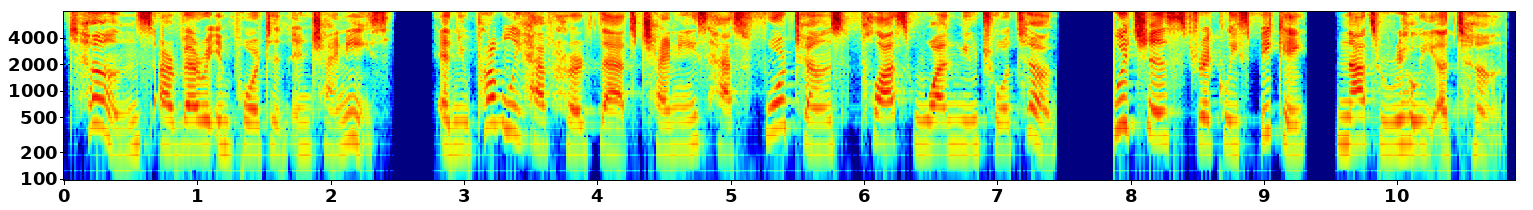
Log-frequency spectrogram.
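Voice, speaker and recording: A woman teaching pronunciation in a scripted lesson, speaking slowly and carefully as she demonstrates. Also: fairly high pitch, animated, a bit bright. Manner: slow, careful, demonstrative delivery. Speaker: language teacher.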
